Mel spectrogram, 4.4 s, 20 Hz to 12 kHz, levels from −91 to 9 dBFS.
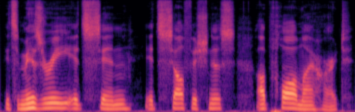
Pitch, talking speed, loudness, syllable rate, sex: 130 Hz, 120 wpm, -18 LUFS, 3.7 syllables/s, male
